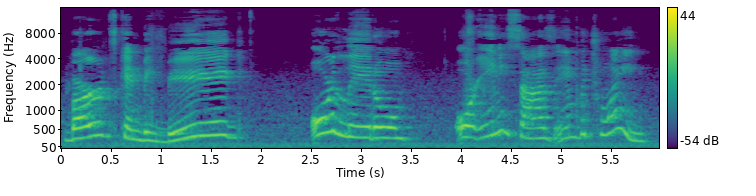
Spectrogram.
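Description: A middle-aged woman reading a picture book aloud to children, phrasing expressively and deliberately. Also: high-pitched, big pitch swings. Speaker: library storytime reader. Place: indoors at a table in a small room.

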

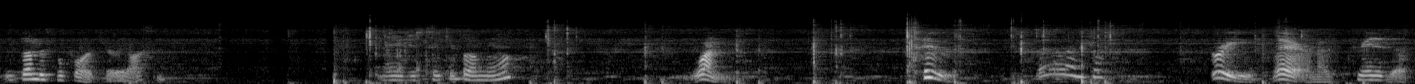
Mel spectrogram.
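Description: Slow-talking gamer narrating over noisy clicks. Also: medium pitch, gravelly, dull audio. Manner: rambling, self-correcting, sudden excited outbursts. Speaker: let's play gamer. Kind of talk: casual gameplay commentary.

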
